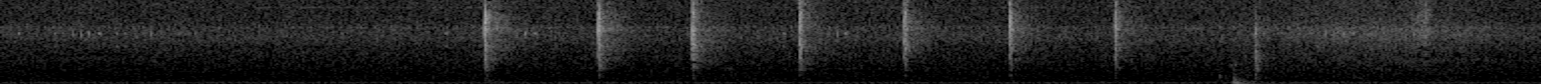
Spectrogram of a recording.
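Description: Seven sharp, evenly spaced clicks, about two and a half a second, ending in a duller knock, over a faint steady hum in an otherwise near-silent room.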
